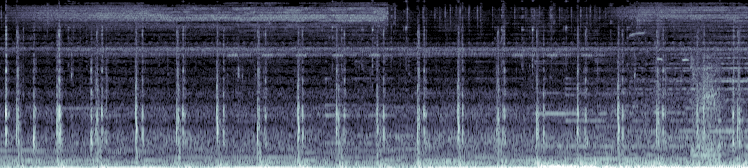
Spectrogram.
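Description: Regular, rhythmic hoof clops of horses walking in the video game Assassin's Creed: Brotherhood, with a clicking mechanical tone, growing a bit louder and heavier toward the end.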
